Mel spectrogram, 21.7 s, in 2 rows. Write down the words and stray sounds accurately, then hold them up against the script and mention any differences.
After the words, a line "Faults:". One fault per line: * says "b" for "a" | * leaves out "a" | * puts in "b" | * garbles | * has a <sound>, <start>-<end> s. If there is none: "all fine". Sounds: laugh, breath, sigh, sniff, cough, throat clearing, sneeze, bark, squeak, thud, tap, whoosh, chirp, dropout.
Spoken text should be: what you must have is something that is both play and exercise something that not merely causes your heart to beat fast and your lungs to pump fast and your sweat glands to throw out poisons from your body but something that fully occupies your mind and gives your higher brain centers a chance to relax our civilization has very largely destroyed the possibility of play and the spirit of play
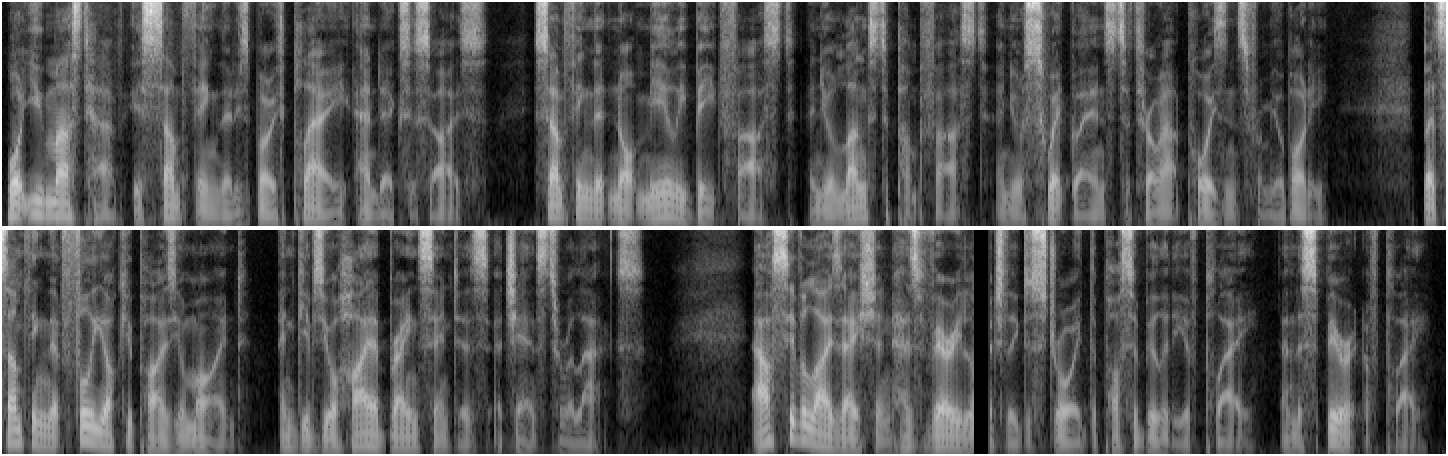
what you must have is something that is both play and exercise something that not merely beat fast and your lungs to pump fast and your sweat glands to throw out poisons from your body but something that fully occupies your mind and gives your higher brain centers a chance to relax our civilization has very largely destroyed the possibility of play and the spirit of play
Faults:
* leaves out "causes your heart to"
* has a dropout, 18.1-18.2 s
